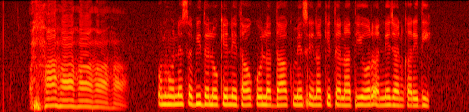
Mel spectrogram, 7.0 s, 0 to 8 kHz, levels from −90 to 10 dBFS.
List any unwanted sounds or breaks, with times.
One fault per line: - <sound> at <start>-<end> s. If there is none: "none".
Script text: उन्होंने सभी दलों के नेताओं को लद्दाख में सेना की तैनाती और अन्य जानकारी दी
- laugh at 0.4-2.0 s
